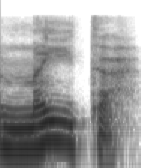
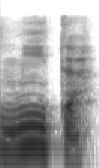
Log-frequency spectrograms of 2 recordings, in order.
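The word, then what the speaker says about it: ميتة: Okay, in the Quran, this is called maita, but normally in Arabic in fiqh, for some reason they pronounce it differently, and the word is mita.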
